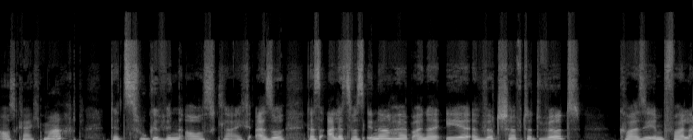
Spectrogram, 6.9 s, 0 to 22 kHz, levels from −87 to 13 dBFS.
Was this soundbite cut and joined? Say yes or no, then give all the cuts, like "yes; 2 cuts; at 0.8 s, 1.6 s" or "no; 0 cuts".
no; 0 cuts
